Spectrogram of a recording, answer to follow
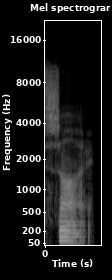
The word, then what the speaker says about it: si: The 6 sounds are XU, pronounced like shh, with a deep sigh, which is associated with the liver. HE, pronounced like her, with a yawn, which is associated with the heart. SI, pronounced like sir, with a slow exhale, which is associated with the lungs.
